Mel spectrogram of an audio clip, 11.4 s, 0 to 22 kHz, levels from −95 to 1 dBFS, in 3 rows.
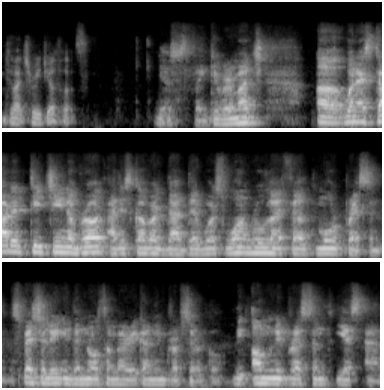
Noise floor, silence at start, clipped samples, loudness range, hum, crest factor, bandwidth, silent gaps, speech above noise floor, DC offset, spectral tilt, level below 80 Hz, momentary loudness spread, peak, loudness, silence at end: -66 dBFS; 0 s; under 0.1%; 5 LU; none; 20 dB; 11 kHz; none; 42 dB; under 0.1%; -5.5 dB/octave; -58 dBFS; 15 LU; -4 dBFS; -24 LUFS; 0 s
